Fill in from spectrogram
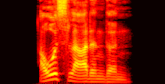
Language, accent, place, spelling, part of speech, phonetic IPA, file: German, Germany, Berlin, ausladenden, adjective, [ˈaʊ̯sˌlaːdn̩dən], De-ausladenden.ogg
- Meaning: inflection of ausladend: 1. strong genitive masculine/neuter singular 2. weak/mixed genitive/dative all-gender singular 3. strong/weak/mixed accusative masculine singular 4. strong dative plural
